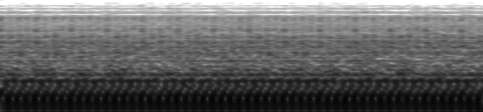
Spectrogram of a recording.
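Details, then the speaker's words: VW Jetta TDI at idle after replacing the noisy-bearing AC compressor clutch; even diesel clatter with no squeal or grinding from belt-driven accessories, noise gone. "And there we go. No more noise from the AC compressor."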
